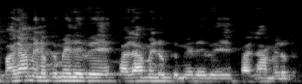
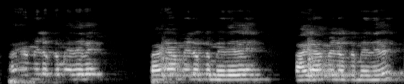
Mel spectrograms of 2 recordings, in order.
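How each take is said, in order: First: Squeezed, sinking lower with each repeat; mock being strangled while demanding payment, fading out; choking voice. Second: Said in the usual way. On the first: Preacher acting the servant choked while demanding his debt, strangled fading voice. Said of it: "Por eso dice ahogaba". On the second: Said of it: "tener que andar diciendo dos, tres, cuatro, cinco veces".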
